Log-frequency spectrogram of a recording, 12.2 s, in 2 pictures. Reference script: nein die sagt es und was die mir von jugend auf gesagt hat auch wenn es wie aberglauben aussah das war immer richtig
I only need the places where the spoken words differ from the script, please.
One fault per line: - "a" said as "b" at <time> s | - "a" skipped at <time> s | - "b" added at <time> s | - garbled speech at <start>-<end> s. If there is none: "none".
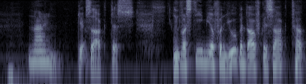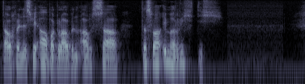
none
